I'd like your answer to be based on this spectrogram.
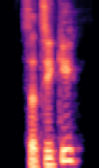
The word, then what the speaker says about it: tzatziki: And then also, how do you pronounce the that Greek yogurt and cucumber and dill sauce? – Satsini. – Tzatziki? – Oh yeah, sorry, tzatziki.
